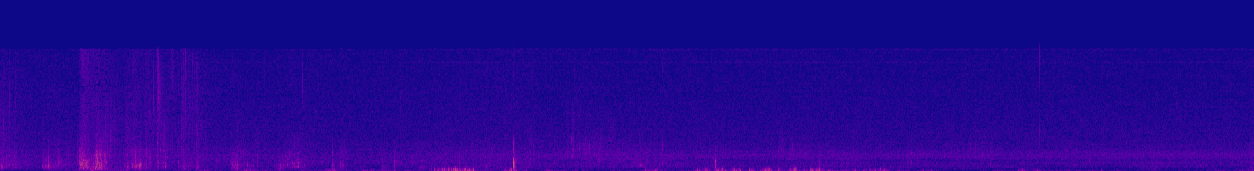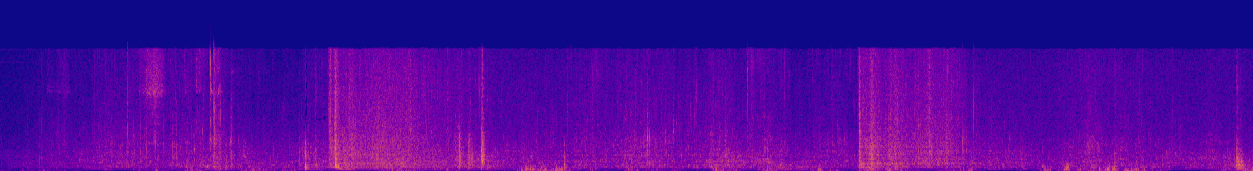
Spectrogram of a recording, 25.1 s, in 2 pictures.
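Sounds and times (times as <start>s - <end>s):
sea water splashing on rocks: 12.8s - 25.0s.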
